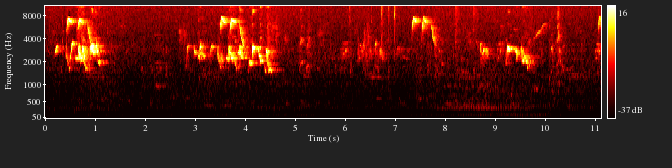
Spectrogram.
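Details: Fighting-spirited red-whiskered bulbul heard at a trapping session, 11 November 2016: four lively warbled phrases of quick sliding whistles, each roughly a second long and spaced a few seconds apart, over quiet background.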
